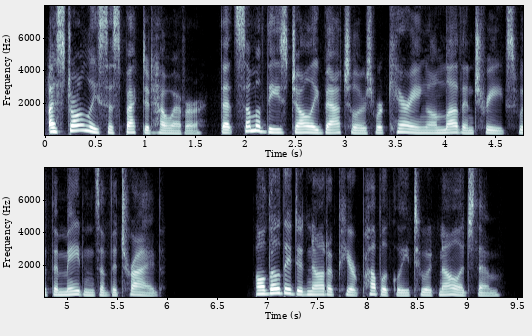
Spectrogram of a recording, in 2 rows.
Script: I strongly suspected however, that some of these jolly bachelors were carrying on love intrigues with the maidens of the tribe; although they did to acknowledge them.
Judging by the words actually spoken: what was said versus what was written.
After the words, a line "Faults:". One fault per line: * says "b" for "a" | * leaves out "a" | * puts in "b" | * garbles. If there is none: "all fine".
I strongly suspected however, that some of these jolly bachelors were carrying on love intrigues with the maidens of the tribe; although they did not appear publicly to acknowledge them.
Faults:
* puts in "not appear publicly"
